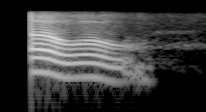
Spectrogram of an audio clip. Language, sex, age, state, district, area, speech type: Bodo, female, 45-60, Assam, Kokrajhar, rural, conversation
